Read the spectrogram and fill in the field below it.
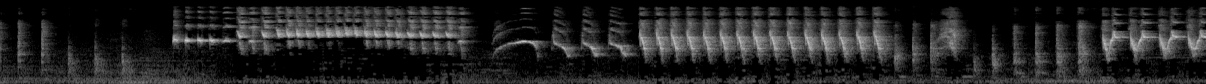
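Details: Javan white starling singing a loud, varied song: a thin high whistle, then dense buzzy chattering, a pair of rising slurred notes, and long runs of rapid harsh chips with brief pauses between phrases.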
